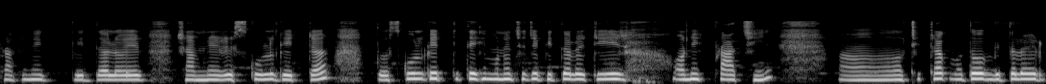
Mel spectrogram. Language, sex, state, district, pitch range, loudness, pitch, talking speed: Bengali, female, West Bengal, Jalpaiguri, 215-245 Hz, -19 LUFS, 230 Hz, 120 wpm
